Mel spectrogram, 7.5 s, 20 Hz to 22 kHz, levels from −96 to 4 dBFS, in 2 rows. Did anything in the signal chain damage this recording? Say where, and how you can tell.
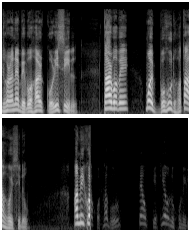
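Yes. At 2.25 s, just before "বাবে মই", the speech and its background both drop by about 4 dB in a single step and stay there. This points to the call-processing stage: the microphone volume was stepped down, most likely by the call software's automatic gain control reacting to an input it judged too hot. Because the device's input gain itself changed, everything on the microphone falls together, not just the louder peaks.

From 5.5 s to the end of the clip there is an audio dropout to a faint residue. The speech cuts off abruptly rather than fading. What remains is only a faint trace around 35 dB below the normal level. That shows the downstream path stayed live while the wanted signal was lost. The break likely happened upstream at the capture driver or buffer, where the signal stopped arriving but the rest of the chain kept running.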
